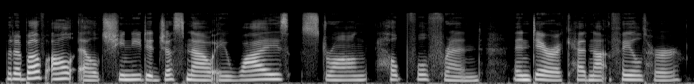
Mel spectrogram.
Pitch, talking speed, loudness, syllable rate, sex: 215 Hz, 165 wpm, -17 LUFS, 4.2 syllables/s, female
